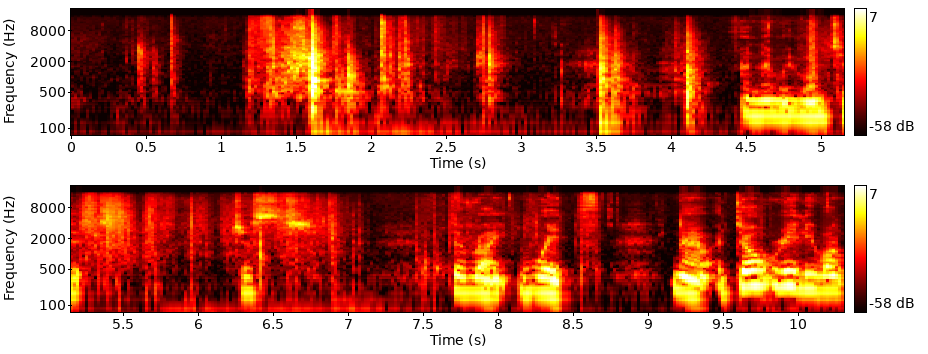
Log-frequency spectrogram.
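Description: Paper rustles and slides as sheets are handled.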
